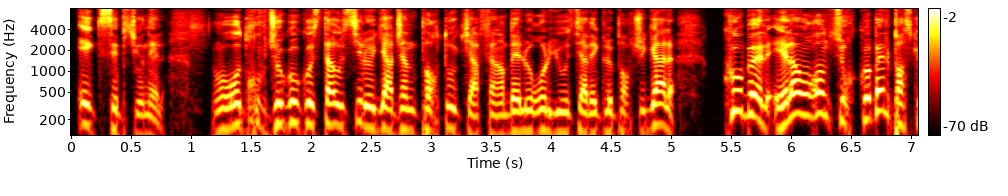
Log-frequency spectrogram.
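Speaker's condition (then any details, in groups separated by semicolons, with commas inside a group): No condition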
